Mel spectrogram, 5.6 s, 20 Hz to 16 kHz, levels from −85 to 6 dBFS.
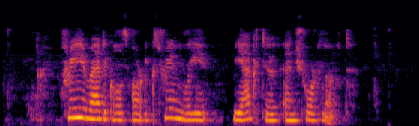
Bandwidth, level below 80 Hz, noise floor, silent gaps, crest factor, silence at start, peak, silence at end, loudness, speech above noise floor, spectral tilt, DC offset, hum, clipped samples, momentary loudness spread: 7 kHz; -62 dBFS; -67 dBFS; none; 16 dB; 0.5 s; -4 dBFS; 0.95 s; -19 LUFS; 49 dB; -6.5 dB/octave; under 0.1%; none; under 0.1%; 20 LU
